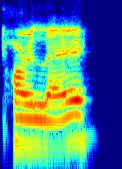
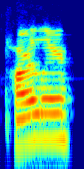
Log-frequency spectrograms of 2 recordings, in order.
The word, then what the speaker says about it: Parler: We're going to talk about Parler, the right-wing social media app that should just be pronounced Parler, but for some reason they went with the French pronunciation to fuck with their base.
